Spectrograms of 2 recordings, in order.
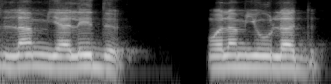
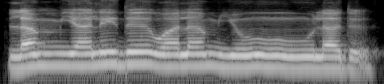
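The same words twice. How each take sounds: First: The final d sounds stop flat without a bounce. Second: The final d sounds bounce with a slight echo. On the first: The speaker calls it wrong. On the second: The speaker calls it right.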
